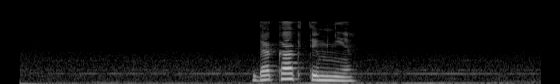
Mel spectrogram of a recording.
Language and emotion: Russian, neutral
